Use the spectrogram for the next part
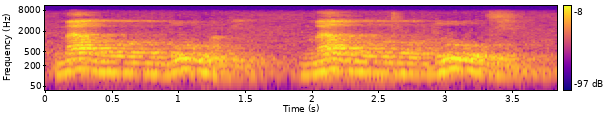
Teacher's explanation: Ghain punya sifat isti'alah, artinya apa? Tebal.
